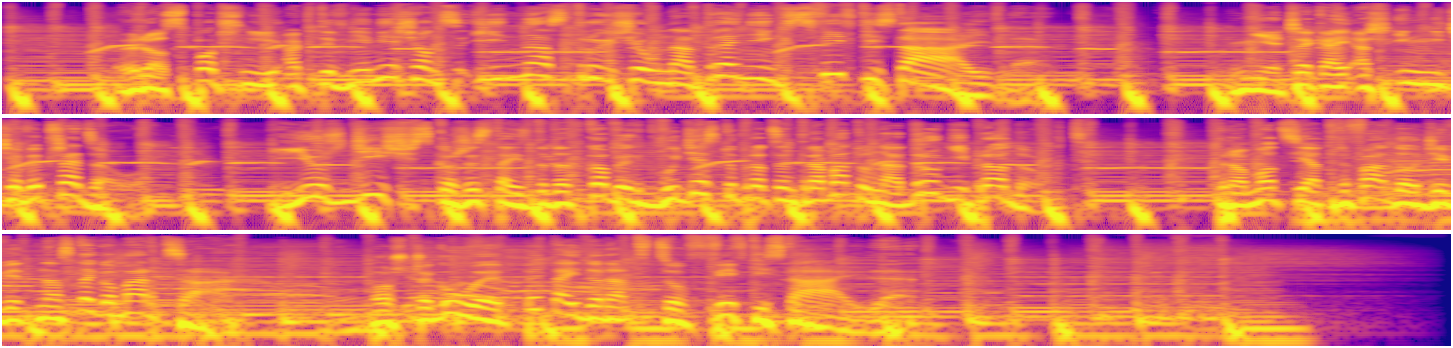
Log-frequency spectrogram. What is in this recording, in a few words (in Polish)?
50 style spot do radia 50 style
